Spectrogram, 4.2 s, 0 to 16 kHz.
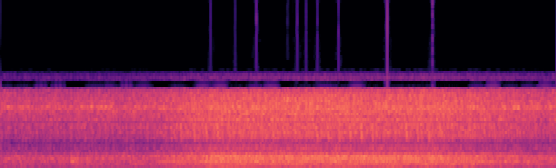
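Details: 1987 BMW E28 520i, M20 2.0 L six-cylinder, 129 hp, nearly 400,000 km, recorded on a Nokia N73 phone: smooth, even idle hum with a steady beat, no knocks or misses; runs excellently again.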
